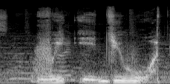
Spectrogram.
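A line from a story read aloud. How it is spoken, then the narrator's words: Old man hissing. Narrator (Russian): прошипел старик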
